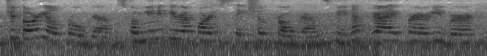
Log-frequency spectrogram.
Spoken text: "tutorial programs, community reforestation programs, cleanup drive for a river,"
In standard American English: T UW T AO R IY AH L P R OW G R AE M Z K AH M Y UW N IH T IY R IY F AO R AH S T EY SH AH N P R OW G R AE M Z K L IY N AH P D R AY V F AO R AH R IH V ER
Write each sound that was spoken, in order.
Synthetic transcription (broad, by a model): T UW T AO R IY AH L P R OW G R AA M S K AH M Y UW N IH T IY R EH P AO R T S T EY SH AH N P R OW G R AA M S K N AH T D R AY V F AO R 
